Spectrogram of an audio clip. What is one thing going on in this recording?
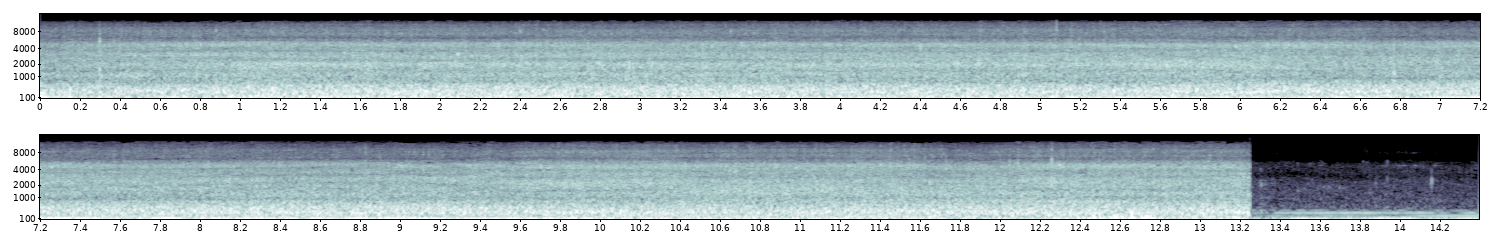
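A small waterfall splashes and rushes close by.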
